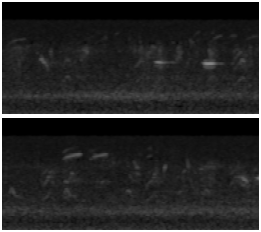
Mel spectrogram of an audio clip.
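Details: Blue waxbills calling at an African waterhole give thin, high whistled notes and short tinny calls, scattered irregularly through the clip over a steady hiss of background noise.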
